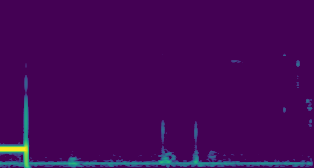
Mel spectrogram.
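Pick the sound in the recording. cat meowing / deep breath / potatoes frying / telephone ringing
telephone ringing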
